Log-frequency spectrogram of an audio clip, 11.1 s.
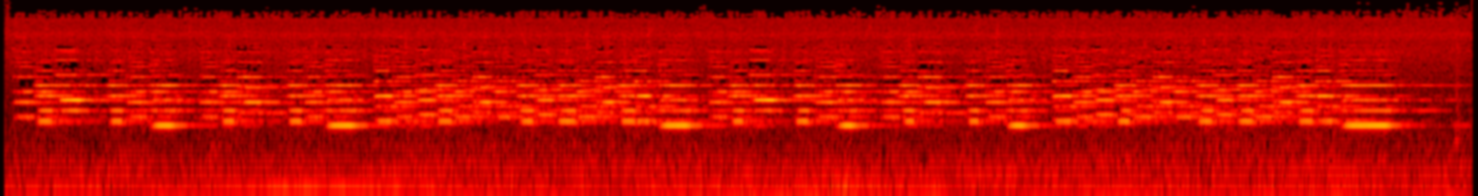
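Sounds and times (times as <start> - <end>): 
pipe organ Great Fourniture III stop: 0.1 - 11.0.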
